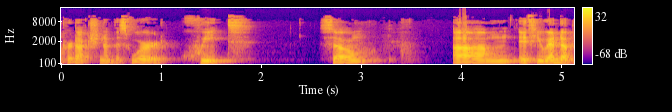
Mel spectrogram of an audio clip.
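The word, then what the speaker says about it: hwīt: Well, like I just said, Old English does not write a sound that is not pronounced. So this word at the bottom, which means white or clear or bright in Old English, is wheat.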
